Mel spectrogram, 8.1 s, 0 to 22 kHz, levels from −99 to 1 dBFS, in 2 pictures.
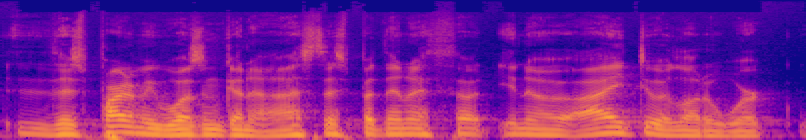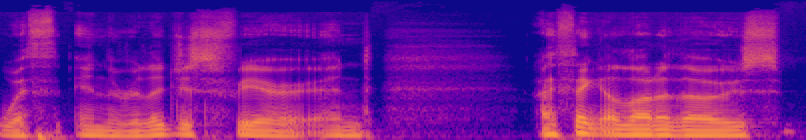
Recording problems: none

